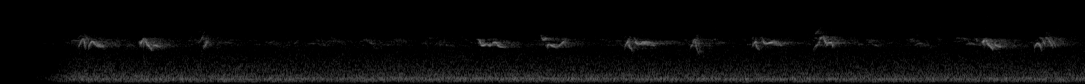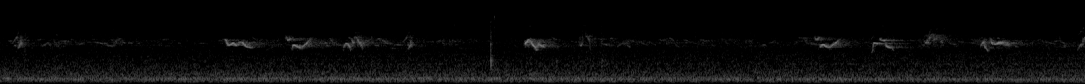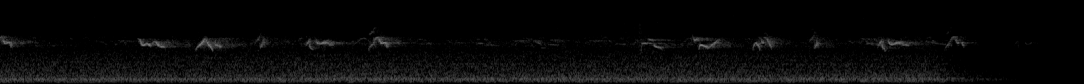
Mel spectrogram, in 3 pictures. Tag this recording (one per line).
bird
birds
birds-chirping
chirp
chirping
nature
robins
spring
tweets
